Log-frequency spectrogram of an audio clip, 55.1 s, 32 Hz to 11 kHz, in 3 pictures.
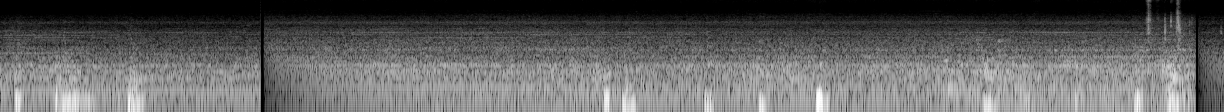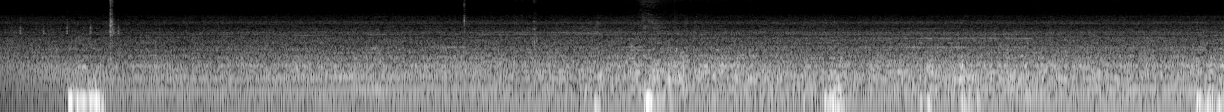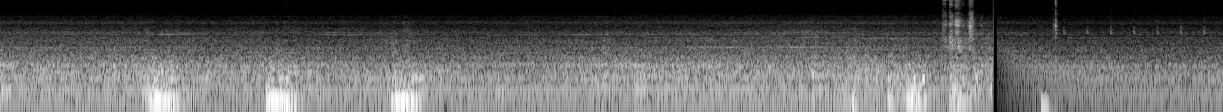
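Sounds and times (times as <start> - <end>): car tyre and engine rumble: 0.0 - 55.0.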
